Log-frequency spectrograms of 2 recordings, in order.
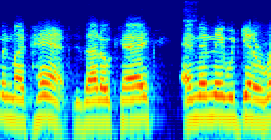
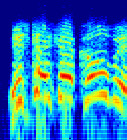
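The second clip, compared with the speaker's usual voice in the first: put-on very high, alarmed old man yelling; 11 semitones higher than usual. Retelling an old passenger alerting the flight attendants: imitating an old man yelling. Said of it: "he starts yelling at all the flight attendants".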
